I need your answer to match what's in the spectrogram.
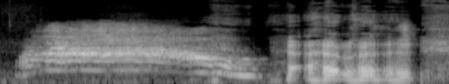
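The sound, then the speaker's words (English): A cat gives a loud, strained yowl while giving birth on a bed. The yowl holds for about a second with a high, wavering pitch, then breaks off as a human voice speaks briefly afterward. “She was screaming. Oh, because she was giving birth.”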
